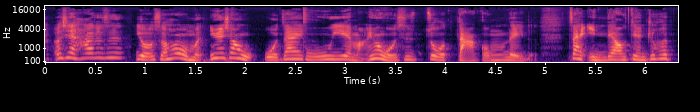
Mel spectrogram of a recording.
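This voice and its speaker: A woman's voice: fairly high pitch, expressive, fast. A young woman who works part-time, chatting casually on a podcast with blunt, sarcastic quips. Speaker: podcast co-host. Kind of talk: casual chat.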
